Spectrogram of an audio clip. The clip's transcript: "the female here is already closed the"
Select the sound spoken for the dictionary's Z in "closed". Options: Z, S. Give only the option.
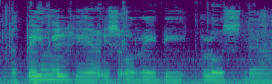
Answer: S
